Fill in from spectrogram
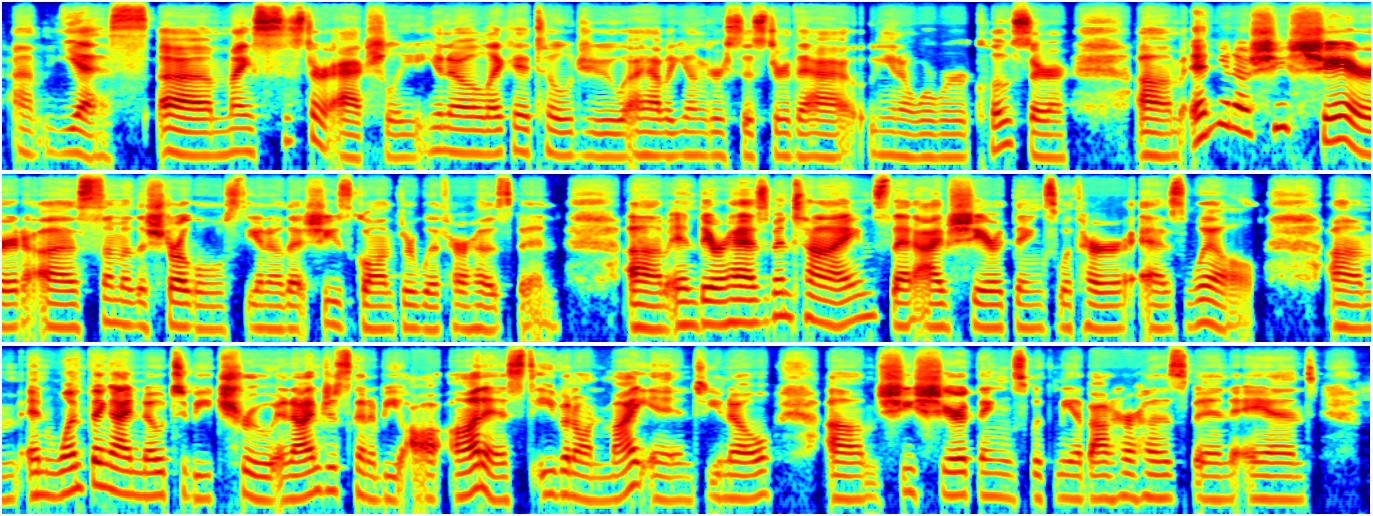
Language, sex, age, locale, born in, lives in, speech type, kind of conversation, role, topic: English, female, 30-34, en-US, United States, United States, conversation, unstructured, none, Should you be completely open about how you have really been feeling lately?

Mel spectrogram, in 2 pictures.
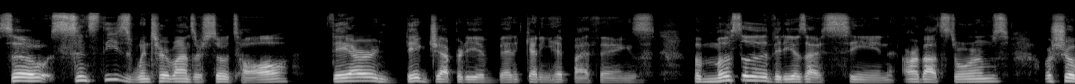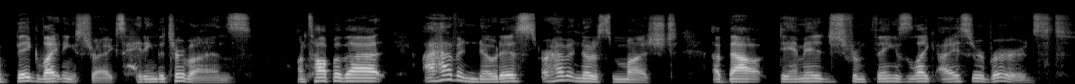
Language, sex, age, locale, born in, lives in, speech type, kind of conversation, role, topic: English, male, 30-34, en-US, United States, United States, read, expert-assistant, asker, How do wind turbines generate electricity?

